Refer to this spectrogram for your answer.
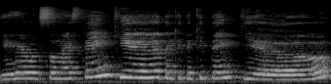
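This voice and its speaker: A woman with a New York accent speaks very slowly at a high pitch, her voice making very wide pitch swings over noticeable background noise. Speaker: livestreamer reading chat.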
